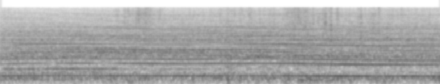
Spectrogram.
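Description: A household cleaner runs steadily over a surface, a continuous close motor whine with a sustained hum and no break.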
